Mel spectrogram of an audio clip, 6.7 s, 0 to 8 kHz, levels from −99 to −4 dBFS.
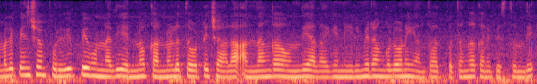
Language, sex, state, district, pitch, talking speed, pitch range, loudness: Telugu, female, Andhra Pradesh, Visakhapatnam, 185 Hz, 160 wpm, 175-190 Hz, -21 LUFS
